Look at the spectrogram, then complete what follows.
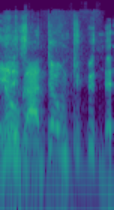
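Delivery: acted-out yelling, very high pitch. Retelling how a wrestler reacted to a rival praying: imitating someone yelling. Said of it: "yelling up".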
